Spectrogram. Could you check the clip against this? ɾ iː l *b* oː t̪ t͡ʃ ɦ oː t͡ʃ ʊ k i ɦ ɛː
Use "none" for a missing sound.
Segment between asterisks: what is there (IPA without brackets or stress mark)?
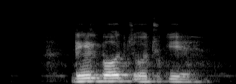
b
